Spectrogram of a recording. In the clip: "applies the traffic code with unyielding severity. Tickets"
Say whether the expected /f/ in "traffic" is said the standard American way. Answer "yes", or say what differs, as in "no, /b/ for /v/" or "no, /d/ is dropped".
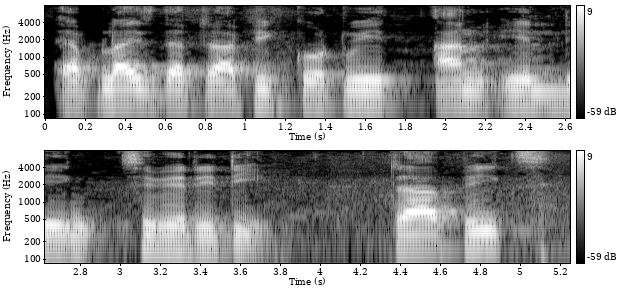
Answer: no, /p/ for /f/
